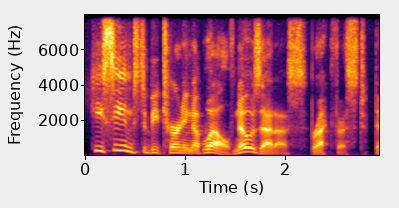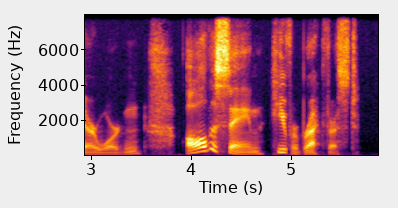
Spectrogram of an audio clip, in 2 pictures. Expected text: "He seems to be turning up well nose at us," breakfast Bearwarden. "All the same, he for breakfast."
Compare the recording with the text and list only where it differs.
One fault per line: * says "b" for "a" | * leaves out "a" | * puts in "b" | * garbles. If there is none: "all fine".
all fine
